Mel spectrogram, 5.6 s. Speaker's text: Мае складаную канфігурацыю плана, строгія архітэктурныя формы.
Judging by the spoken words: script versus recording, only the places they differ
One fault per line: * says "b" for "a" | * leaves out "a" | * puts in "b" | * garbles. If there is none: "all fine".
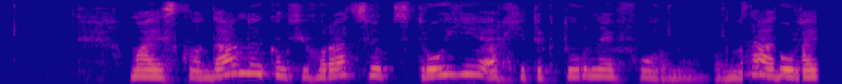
* leaves out "плана"
* garbles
